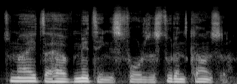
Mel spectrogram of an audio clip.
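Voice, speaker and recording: A man's voice: mid-range voice, a little fast, a little mellow, dry recording, lightly acted. A man acting as a hurt, jealous young student boyfriend in a radio drama, earnest and reproachful. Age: young adult. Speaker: actor in an educational radio drama.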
